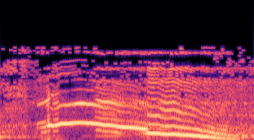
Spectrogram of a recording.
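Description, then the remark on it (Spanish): A voice imitates a whale call with one long, loud, moaning tone that holds steady, then slowly slides downward in pitch over about two seconds. “Veo que la ballena hace como”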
